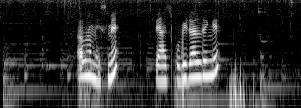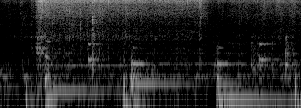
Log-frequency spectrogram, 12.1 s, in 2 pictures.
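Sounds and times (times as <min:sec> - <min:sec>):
onions sizzling in hot oil: 0:00.0 - 0:12.0
spatula scraping and tapping pan: 0:00.4 - 0:01.5, 0:11.0 - 0:12.0.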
